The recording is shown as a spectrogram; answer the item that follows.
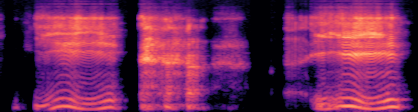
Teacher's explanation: I guess that's what they call a semi-vowel. Ye, there is air flowing through, but the mouth is not open like E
